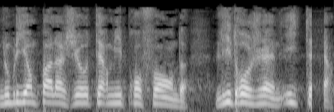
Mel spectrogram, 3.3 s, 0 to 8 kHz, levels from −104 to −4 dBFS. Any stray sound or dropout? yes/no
yes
